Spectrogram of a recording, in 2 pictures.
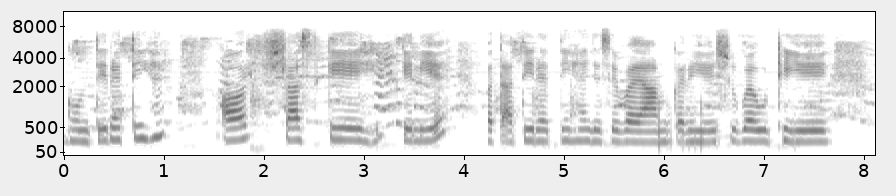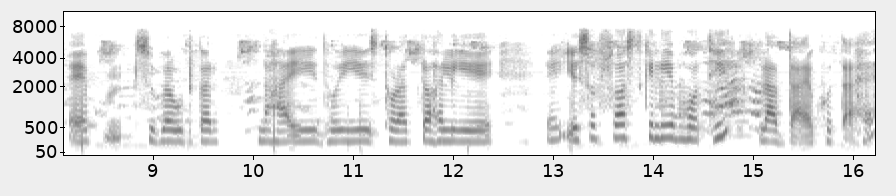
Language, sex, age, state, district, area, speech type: Hindi, female, 18-30, Uttar Pradesh, Ghazipur, urban, spontaneous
